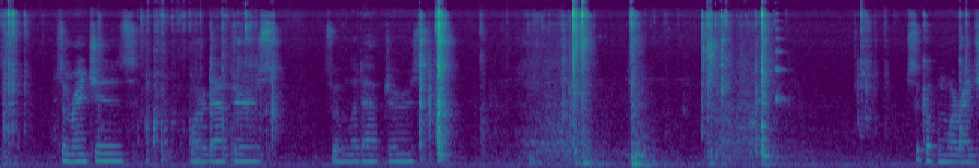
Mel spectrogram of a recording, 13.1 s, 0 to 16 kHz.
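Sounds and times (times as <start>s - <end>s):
metal drawers sliding on runners: 9.4s - 10.4s.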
